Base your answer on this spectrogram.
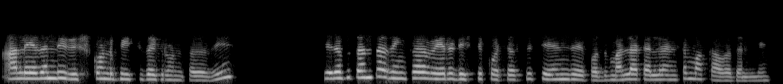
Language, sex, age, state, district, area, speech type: Telugu, female, 18-30, Andhra Pradesh, Vizianagaram, rural, conversation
